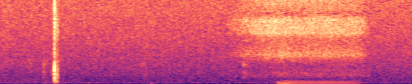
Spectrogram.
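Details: Calico Himalayan cat snoring with one eye open: a single drawn-out, slightly tonal snore on an inward breath, preceded by a brief click, in a quiet room.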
